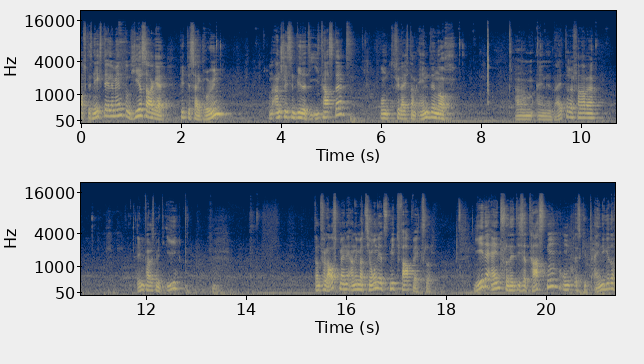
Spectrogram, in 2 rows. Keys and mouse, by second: 7.7-9.7 middle drag, 14.3-21.3 middle drag.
